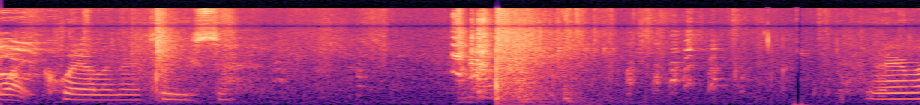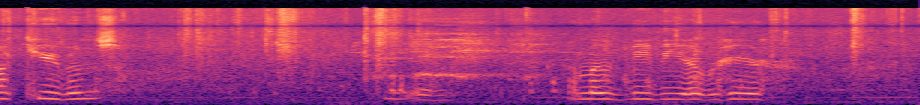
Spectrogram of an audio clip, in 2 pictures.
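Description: Chickens cluck and squawk nearby.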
